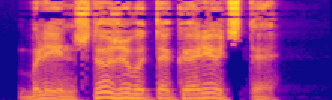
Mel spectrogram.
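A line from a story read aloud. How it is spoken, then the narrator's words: Grumble. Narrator (Russian): проворчал Булава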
